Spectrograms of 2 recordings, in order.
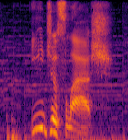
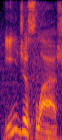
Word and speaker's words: Aegislash: pronounced Egypt slash Aegislash that I was not expecting all right Aegislash okay it's not EG it's Aegislash that's weird family ruin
